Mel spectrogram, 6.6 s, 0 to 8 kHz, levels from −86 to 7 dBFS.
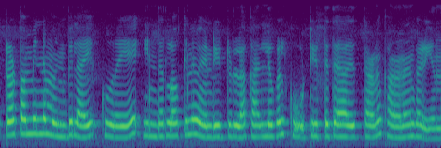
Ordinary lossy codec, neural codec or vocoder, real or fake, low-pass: none; none; real; 7.2 kHz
